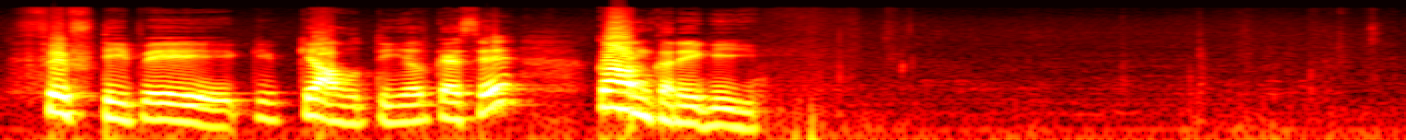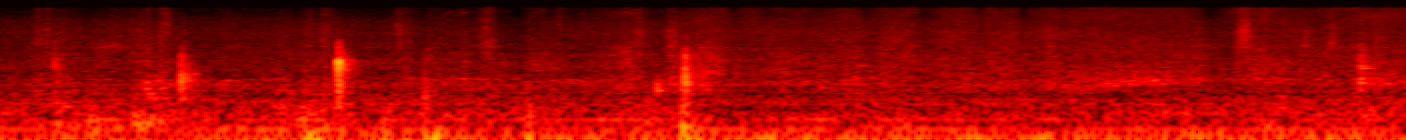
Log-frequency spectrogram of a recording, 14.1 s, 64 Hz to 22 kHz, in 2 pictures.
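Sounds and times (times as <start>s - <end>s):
low room hum: 0.0s - 14.0s
writing on a board: 10.2s - 14.0s.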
